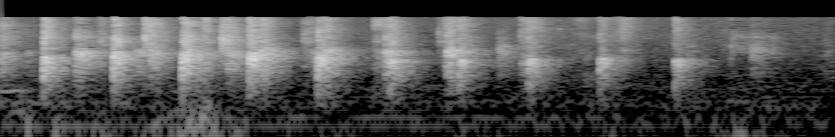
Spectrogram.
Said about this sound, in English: Y'all give the Lord a good clap offering.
